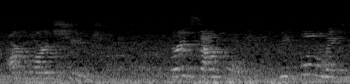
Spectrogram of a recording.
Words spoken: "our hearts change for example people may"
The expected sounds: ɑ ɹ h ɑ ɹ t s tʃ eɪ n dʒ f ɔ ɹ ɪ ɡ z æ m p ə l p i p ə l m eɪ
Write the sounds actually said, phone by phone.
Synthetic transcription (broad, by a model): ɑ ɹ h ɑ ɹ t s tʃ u dʒ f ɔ ɹ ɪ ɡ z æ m p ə l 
